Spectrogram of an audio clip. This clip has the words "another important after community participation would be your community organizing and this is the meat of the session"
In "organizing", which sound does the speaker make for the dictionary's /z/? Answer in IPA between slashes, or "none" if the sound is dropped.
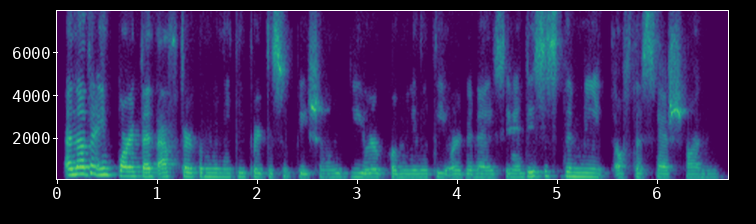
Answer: /s/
